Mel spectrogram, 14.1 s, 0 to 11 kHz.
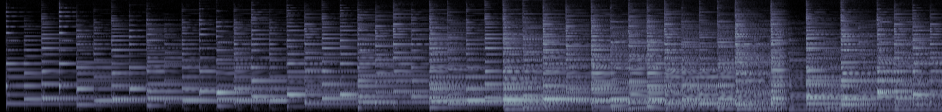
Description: Stereo Bright Piano; KORG M3 XPanded Program

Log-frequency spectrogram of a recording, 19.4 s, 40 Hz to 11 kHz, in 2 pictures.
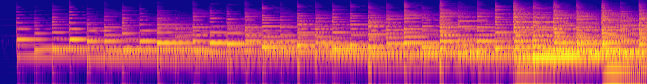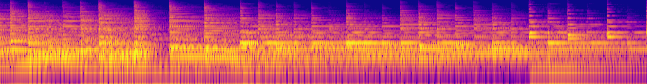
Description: YAMAHA MU500 Mello Gr P

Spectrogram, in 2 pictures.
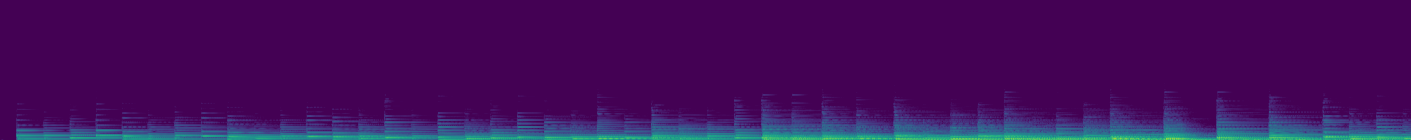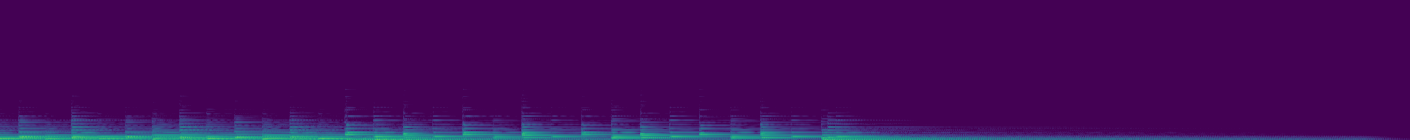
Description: YAMAHA MOTIF-RACK ES Romantic Pf

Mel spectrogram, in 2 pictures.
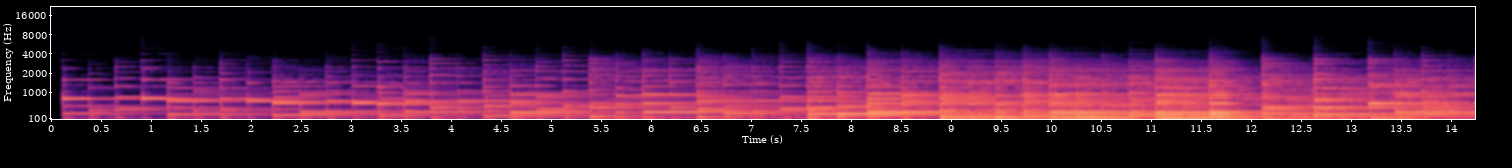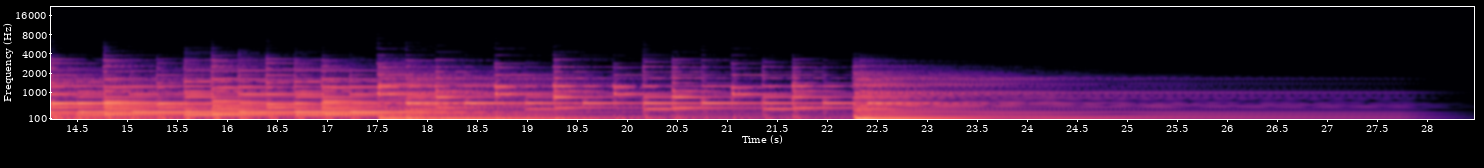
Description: European piano, EDIROL SD-90; St.Piano 1; European Pf

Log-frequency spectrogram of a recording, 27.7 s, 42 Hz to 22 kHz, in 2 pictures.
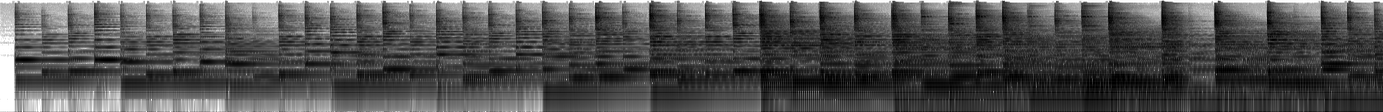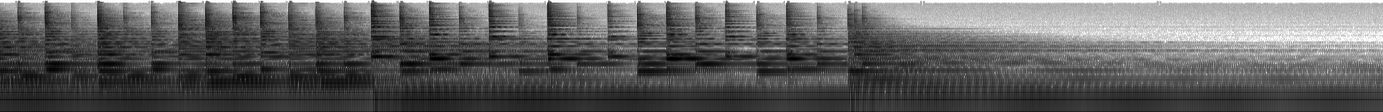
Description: KORG Ultra Pop Piano, TRITON-Rack; EXB-PCM08

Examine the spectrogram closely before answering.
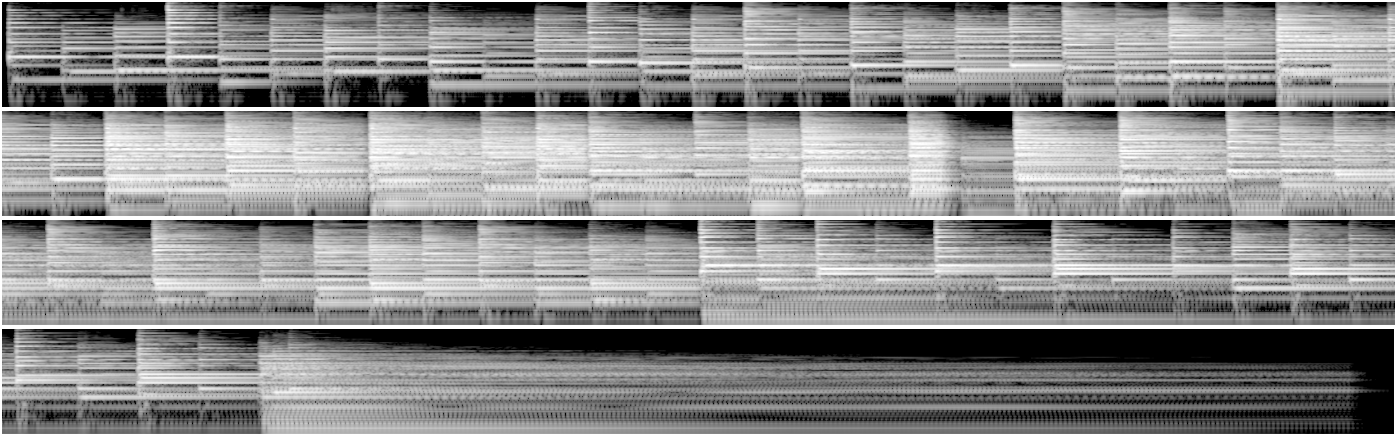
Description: Grand Rhapsody Piano Full Reset; Waves

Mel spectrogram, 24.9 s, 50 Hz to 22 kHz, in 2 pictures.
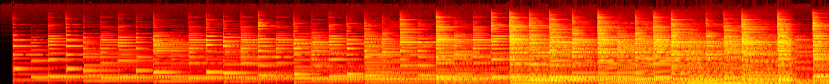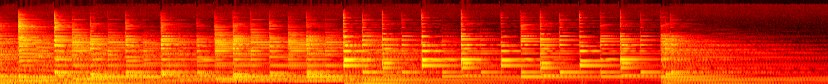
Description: KORG M3 XPanded New Harmonic Grand 2; M3 Version 1 Wave

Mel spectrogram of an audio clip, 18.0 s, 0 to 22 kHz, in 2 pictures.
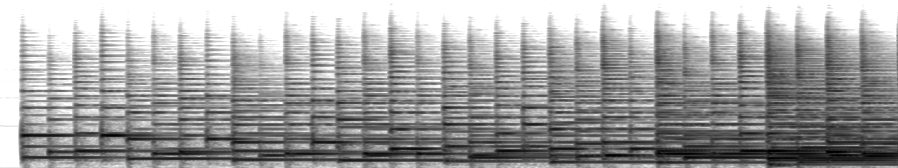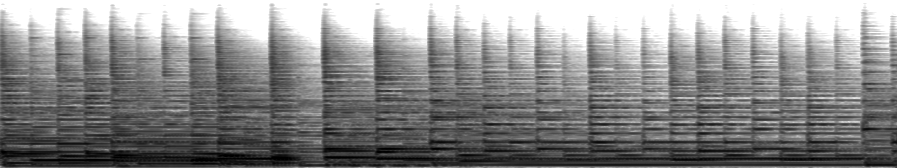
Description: euro pop piano, TRITON Rack; KORG EXB-PCM08

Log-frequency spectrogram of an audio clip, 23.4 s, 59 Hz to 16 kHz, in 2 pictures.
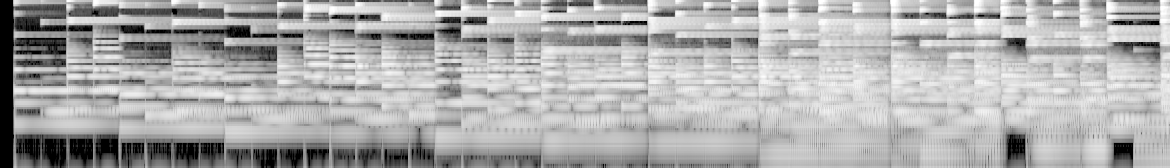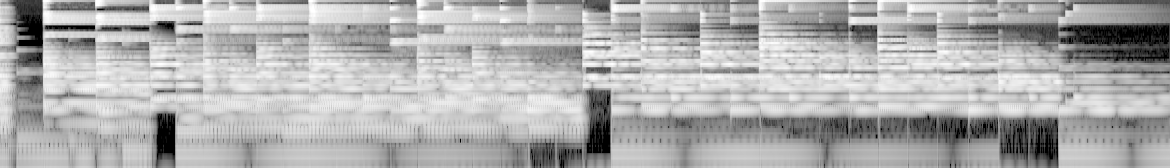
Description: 80s E-Piano; EastWest; Quantum Leap Goliath

